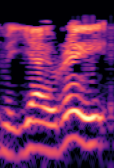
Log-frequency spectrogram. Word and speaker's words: yare: This particular word is yeri in the Hebrew, Y-A-R-E, long A, long E.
